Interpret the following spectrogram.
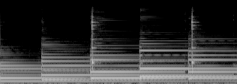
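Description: Archtop hollow-body guitar picking a harmonic arpeggio in D major: single notes picked about two a second, each one left ringing so the notes pile up into a sounding chord.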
